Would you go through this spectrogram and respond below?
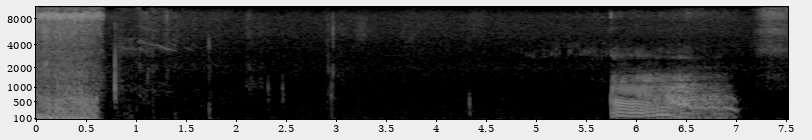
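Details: Pug asleep and snoring, two loud harsh buzzing snores roughly five seconds apart, each under a second or so long, with near silence and faint small clicks and sniffs in between.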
